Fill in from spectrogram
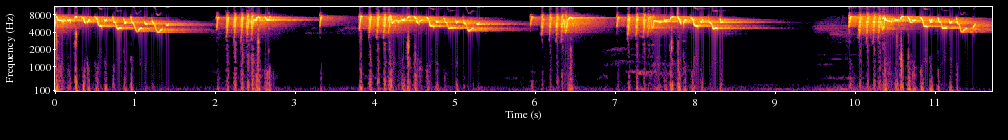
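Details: Sunbird kept as a songbird and used as a tutor and lure for other birds, singing very high, thin, rapid twittering phrases that slide downward in stepped trills, each lasting one to two seconds, separated by short gaps.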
